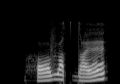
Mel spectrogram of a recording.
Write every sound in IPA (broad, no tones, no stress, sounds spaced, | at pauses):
h ɔ v ʉ tˤ d ɛ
